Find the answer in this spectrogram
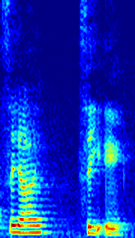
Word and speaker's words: Cica: No, C-I-C-A.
